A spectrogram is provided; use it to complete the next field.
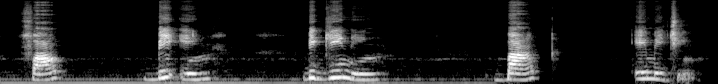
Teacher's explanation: the tongue is pressed at the soft palate and block the airflow. For example, funk, being, beginning, bank, imaging.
